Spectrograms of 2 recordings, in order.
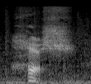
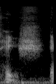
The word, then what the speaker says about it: Heche: It has never been Heche. Ever mispronounced that way by anyone ever. It is Heche. Anne Heche.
